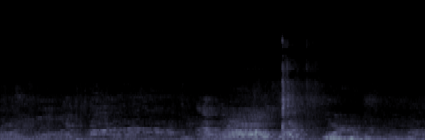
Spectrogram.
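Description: People's voices echoing in a large indoor badminton hall, loudest in the second half, with one sharp smack of a badminton racket hitting a shuttlecock a little under three seconds in.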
